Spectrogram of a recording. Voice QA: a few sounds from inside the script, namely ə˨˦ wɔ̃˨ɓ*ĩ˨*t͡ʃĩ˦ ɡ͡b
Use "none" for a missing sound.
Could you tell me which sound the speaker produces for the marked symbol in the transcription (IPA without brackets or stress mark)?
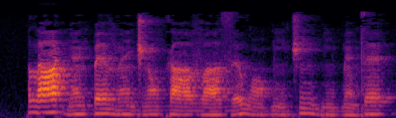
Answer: ĩ˨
